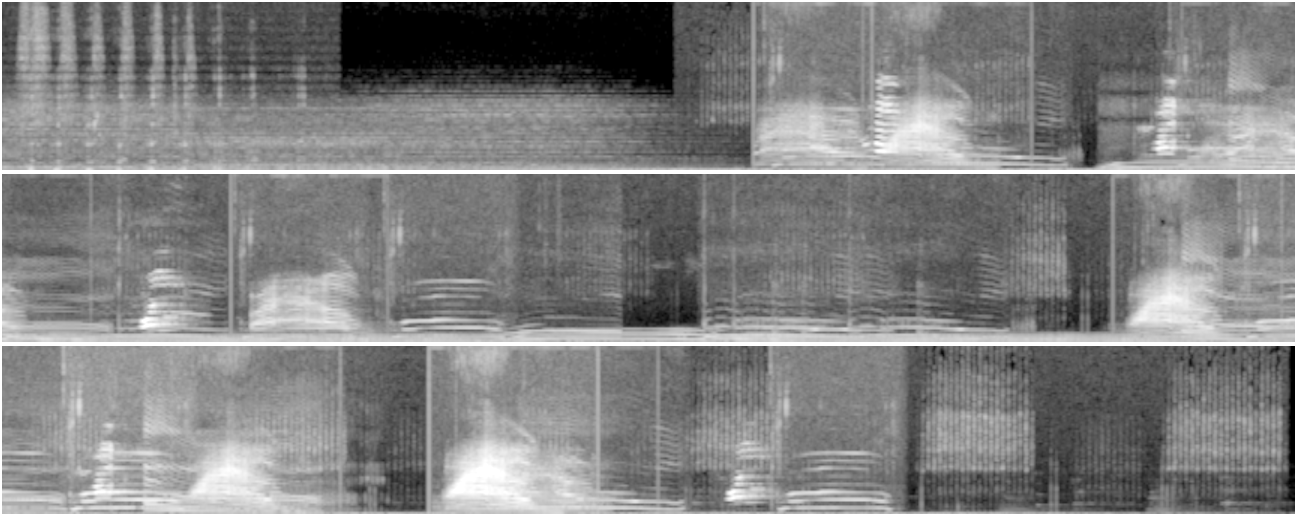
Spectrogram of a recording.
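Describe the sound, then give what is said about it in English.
A crowd of cats meows over and over, their overlapping cries rising and falling in a busy chorus above a steady low hum, loud for most of the stretch. “What better way to deal with mice than using cats? Release the cats?”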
